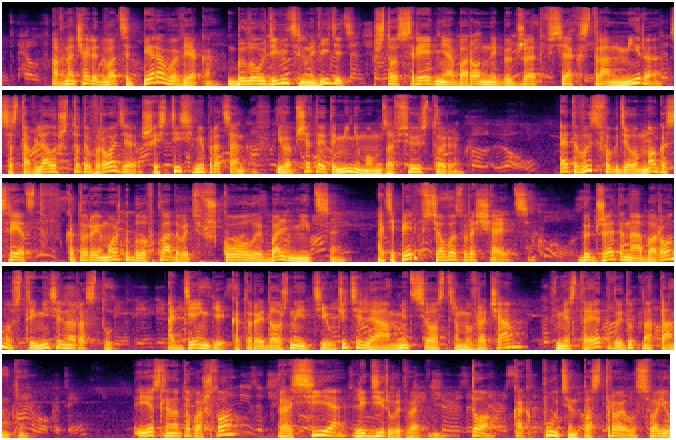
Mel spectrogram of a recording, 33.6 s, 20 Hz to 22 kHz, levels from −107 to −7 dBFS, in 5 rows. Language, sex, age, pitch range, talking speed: Russian, male, 20-39, 110-145 Hz, 130 wpm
